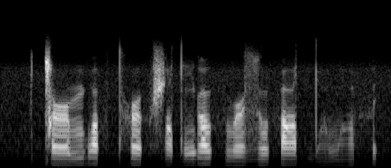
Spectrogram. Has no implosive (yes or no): yes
